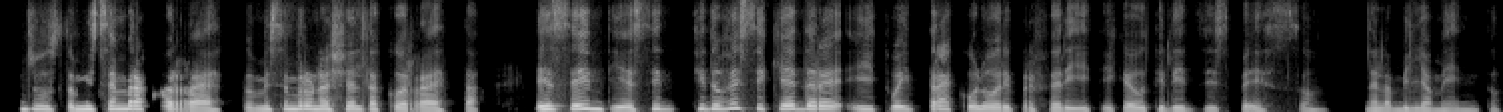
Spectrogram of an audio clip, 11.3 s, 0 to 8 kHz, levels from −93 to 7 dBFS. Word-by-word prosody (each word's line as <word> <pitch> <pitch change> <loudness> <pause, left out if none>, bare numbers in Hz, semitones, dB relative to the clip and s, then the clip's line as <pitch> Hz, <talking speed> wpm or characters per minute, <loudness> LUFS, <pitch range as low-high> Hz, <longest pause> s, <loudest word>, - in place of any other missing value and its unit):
Giusto, 230 -4 0
mi 230 +2 +6
sembra 250 +2 +4
corretto. 185 -6 0
Mi 205 +2 +1
sembra 245 +3 +2
una 225 -2 +4
scelta 215 0 0
corretta. 175 -4 -1 0.4
E 240 +2 +7
senti, 245 -5 +3
e 200 - +4
se 235 +2 -4
ti 270 - -3
dovessi 270 0 0
chiedere 250 -3 +2
i 215 -1 -3
tuoi 215 -2 -1
3 230 -1 -1
colori 205 -2 0
preferiti 175 -2 -5
che 180 +1 -4
utilizzi 180 0 -4
spesso 165 +2 -11 0.3
nell'abbigliamento? 170 -2 -7
205 Hz, 135 wpm, -22 LUFS, 175-235 Hz, 0.4 s, E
